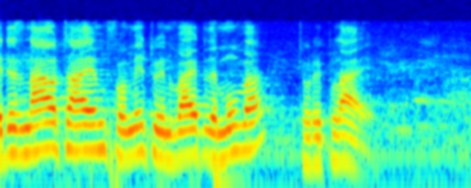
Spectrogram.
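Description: A man speaks loudly and firmly into a microphone in a large hall.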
